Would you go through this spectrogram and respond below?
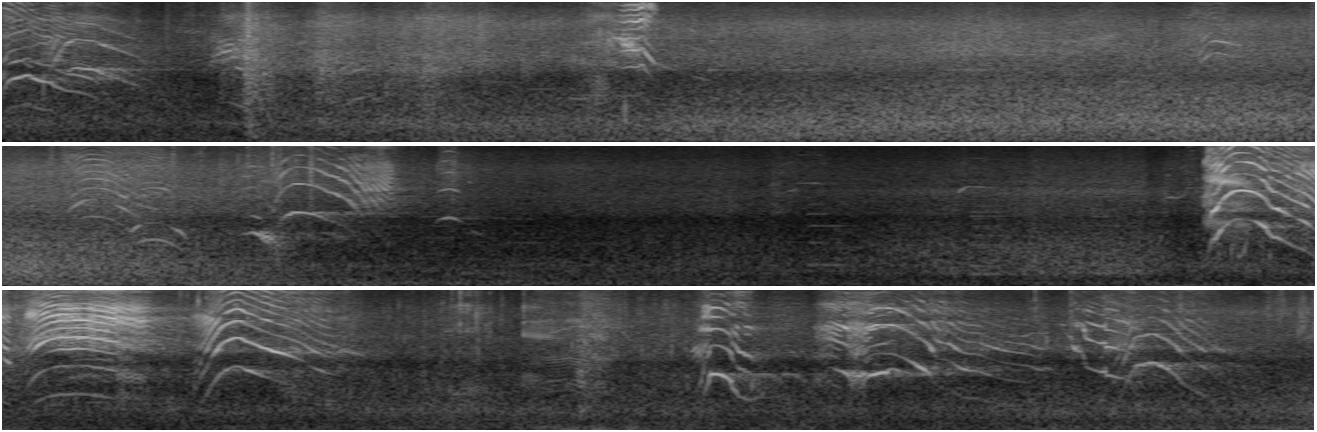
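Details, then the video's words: Dolphins swimming and playing in the sea: after a stretch of rolling surf, a burst of high, arching whistles, many rising then falling, rings out in quick overlapping series over steady wave noise. "The sounds of dolphins and the sound of the sea"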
